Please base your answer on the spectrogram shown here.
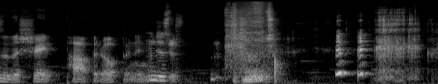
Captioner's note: laughing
